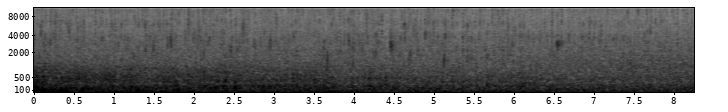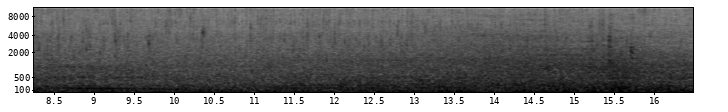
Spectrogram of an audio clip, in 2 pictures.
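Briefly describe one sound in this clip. Light rain falls steadily outdoors.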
